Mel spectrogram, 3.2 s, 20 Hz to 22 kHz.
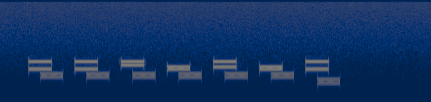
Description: Multi-frequency trunk signalling (R2, with the far end's replies), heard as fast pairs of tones, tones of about 170 ms. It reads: 7791817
